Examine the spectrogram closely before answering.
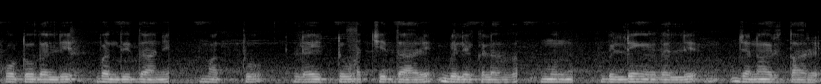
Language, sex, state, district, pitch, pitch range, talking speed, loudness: Kannada, male, Karnataka, Belgaum, 115 Hz, 110-120 Hz, 100 wpm, -28 LUFS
